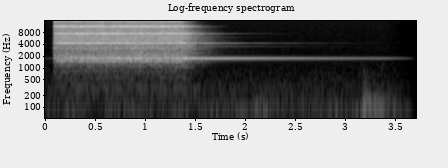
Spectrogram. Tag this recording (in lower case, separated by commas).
bell, alarm, door, domestic sounds, doorbell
